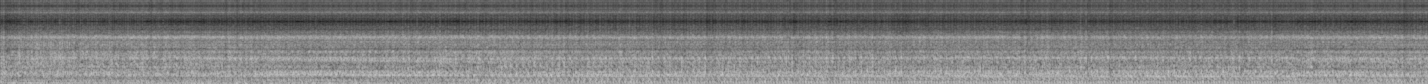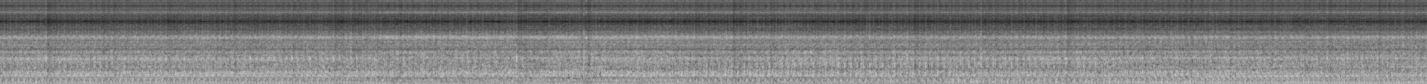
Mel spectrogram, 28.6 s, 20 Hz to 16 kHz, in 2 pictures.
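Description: AJS 650 CSR parallel-twin engine running under way, heard from the rider's seat. The engine note rises and falls gently as the throttle is worked, with a few shifts in the note partway through.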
